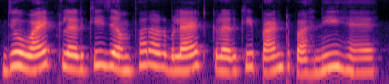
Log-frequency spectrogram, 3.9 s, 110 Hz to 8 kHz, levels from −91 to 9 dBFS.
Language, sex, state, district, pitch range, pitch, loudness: Hindi, female, Jharkhand, Ranchi, 220-270 Hz, 240 Hz, -16 LUFS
